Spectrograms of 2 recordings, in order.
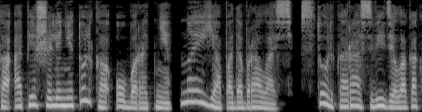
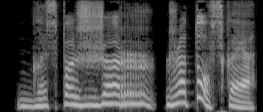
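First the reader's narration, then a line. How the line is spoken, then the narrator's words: Growl. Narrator (Russian): рыкнул Асакура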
